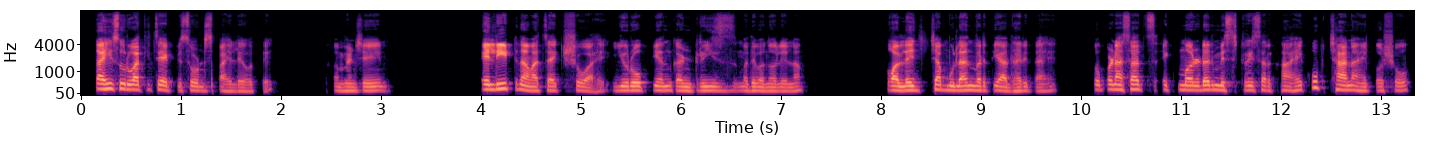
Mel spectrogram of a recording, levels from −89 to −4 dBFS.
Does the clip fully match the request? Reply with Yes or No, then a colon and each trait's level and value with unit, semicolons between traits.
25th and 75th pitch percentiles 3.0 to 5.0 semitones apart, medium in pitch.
Yes: average, 3.4 semitones; medium, 145 Hz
